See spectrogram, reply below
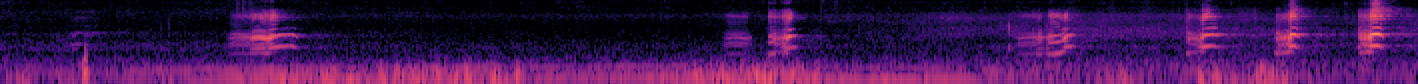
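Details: A Canada goose calling to another goose gives harsh, nasal honks, singly and in quick pairs, about seven in nine seconds, over a steady low rumble.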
